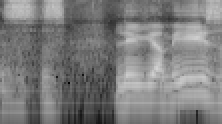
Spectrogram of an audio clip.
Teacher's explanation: زے جو ہے اس کو ایک سیٹی کی آواز آنی چاہیے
